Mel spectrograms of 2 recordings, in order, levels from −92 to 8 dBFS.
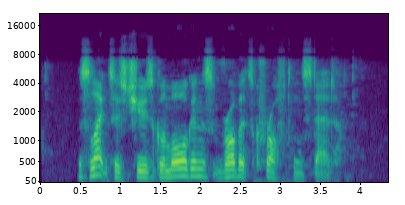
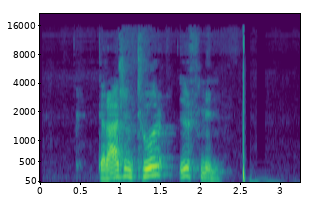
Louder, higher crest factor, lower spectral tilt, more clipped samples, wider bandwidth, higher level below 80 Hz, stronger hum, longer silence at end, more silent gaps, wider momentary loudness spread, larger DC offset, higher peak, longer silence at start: about the same, -17 LUFS vs -18 LUFS; about the same, 18 dB vs 18 dB; second, -2.5 dB/octave vs -7 dB/octave; neither; second, 10 kHz vs 16.5 kHz; second, -62 dBFS vs -50 dBFS; neither; about the same, 0.6 s vs 0.7 s; neither; second, 12 LU vs 15 LU; neither; about the same, -2 dBFS vs 0 dBFS; second, 0.5 s vs 0.75 s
